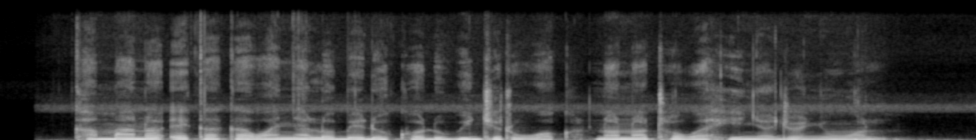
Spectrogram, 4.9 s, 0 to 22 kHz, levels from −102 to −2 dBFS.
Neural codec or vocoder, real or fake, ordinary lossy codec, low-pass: none; real; none; 19.8 kHz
